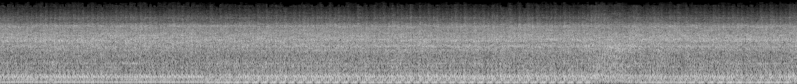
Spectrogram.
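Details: Kawasaki KFX400 single-cylinder quad after a winter outdoors and service with new carburetor, cable and oil change, choked start: smooth even idle with steady firing pulses, no knocks or misses; runs healthy.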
